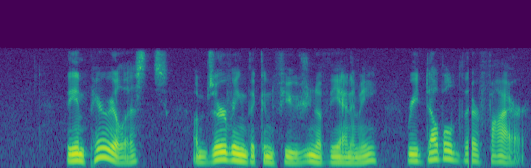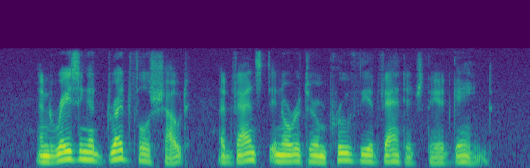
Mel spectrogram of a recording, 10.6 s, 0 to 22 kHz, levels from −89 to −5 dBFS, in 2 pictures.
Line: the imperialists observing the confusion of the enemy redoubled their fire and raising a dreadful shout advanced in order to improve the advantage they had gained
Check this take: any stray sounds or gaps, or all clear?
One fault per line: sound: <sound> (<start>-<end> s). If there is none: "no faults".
sound: dropout (4.7-4.7 s)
